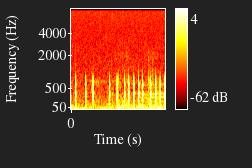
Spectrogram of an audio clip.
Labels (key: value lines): label: biophony, knock croak
recorder: SoundTrap 300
